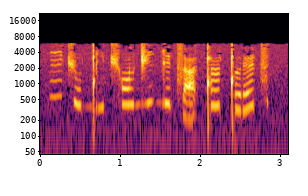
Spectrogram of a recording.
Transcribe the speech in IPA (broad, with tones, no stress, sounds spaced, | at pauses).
i˦ t͡ʃ o˨ ɡ͡ǃ i˨ t͡ʃʰ ɔ˦ l d͡ʒ i˦ ɡ e˦ t͡s a̰˨ ǃ œ˦ ǃ ə˨ ɾ ɛ˦ t͡s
